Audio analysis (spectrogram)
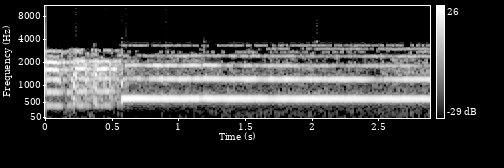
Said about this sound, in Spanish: El árabe Hasil hundió la mano entre su blanca túnica y sacó el cuerno utilizado para llamar a los buitres. Lo llevó hasta sus labios resecos y...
